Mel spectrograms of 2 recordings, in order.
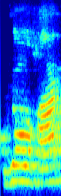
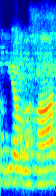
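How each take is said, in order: First: व्यवहार said as vyohar, the va after ya swallowed; wrong pronunciation. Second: व्यवहार said clearly as vyavahar, every syllable sounded; correct pronunciation. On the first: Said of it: "व्यवहार नहीं होता". (व्यवहार को ग़लत उच्चारण में, व्योहार की तरह) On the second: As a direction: say व्यवहार carefully as vya-va-har. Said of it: "व्यवहार होता है". (व्यवहार का शुद्ध उच्चारण, व्य-व-हार) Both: Shown as a demonstration.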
